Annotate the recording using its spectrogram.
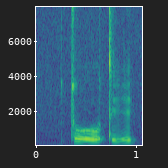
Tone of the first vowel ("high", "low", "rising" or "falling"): low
